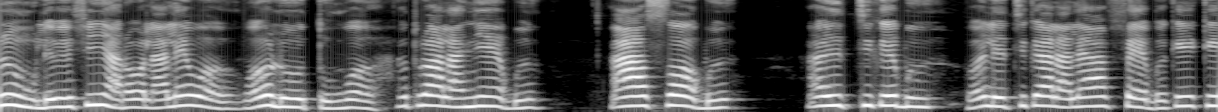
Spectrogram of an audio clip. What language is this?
Akebu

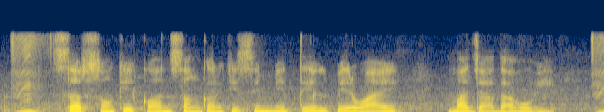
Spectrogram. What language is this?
Chhattisgarhi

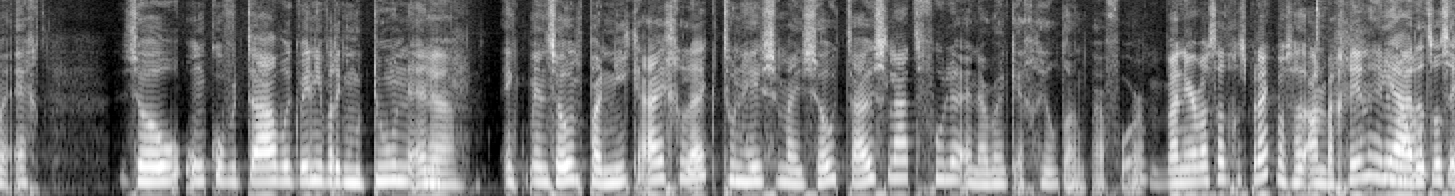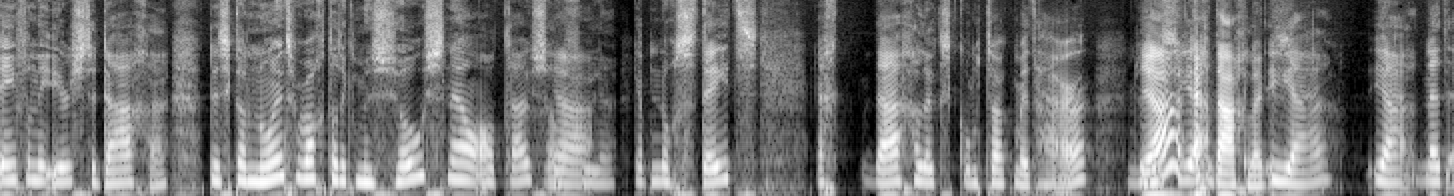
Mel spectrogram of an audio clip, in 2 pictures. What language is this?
Dutch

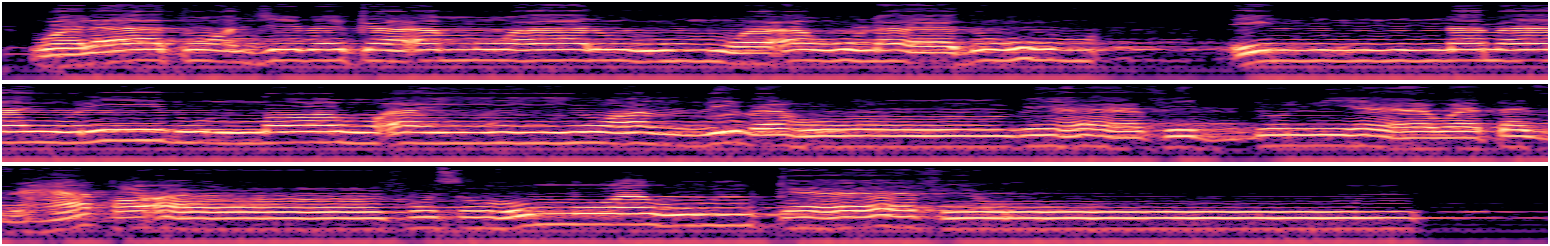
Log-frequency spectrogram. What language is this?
Arabic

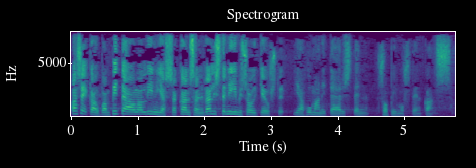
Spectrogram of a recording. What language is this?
Finnish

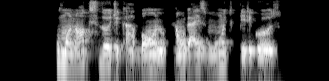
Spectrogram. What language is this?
Portuguese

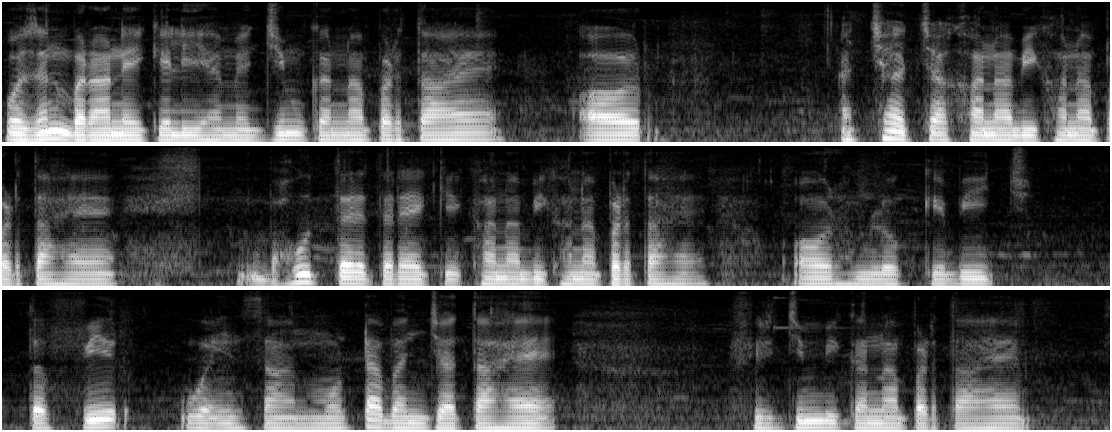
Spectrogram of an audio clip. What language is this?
Urdu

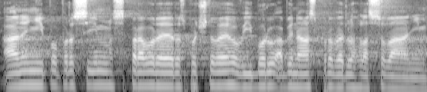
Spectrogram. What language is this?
Czech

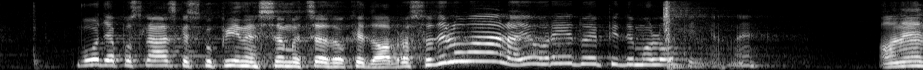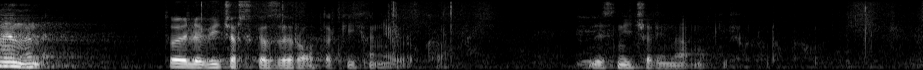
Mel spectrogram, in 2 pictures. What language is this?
Slovenian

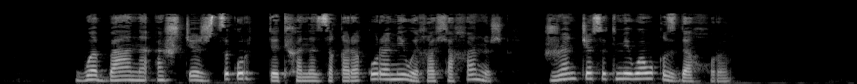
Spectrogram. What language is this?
Kabardian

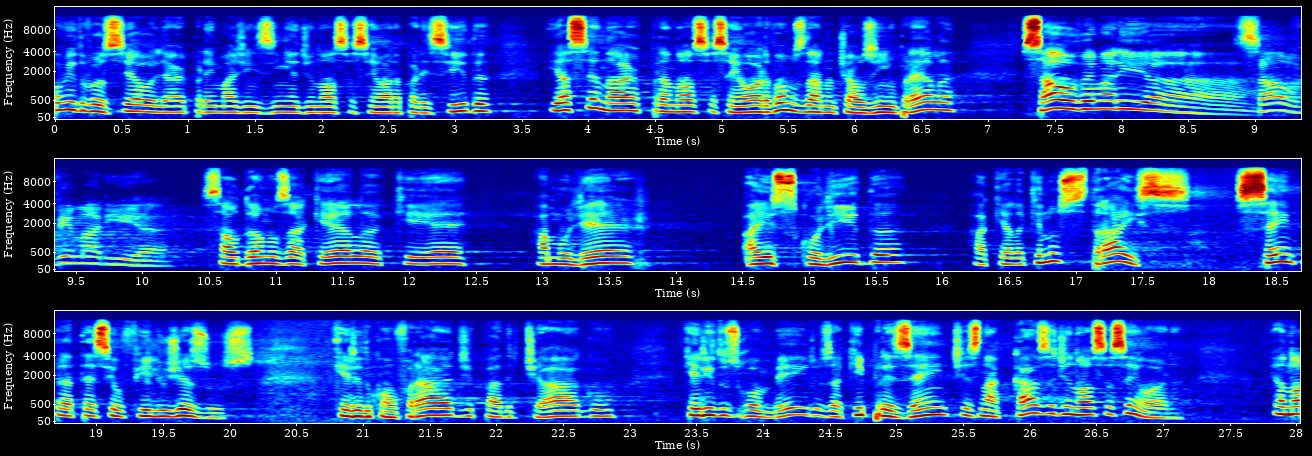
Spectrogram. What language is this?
Portuguese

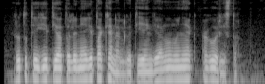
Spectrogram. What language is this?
Kalenjin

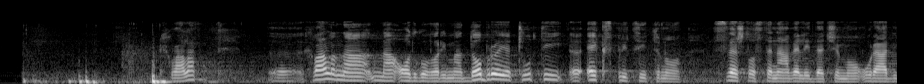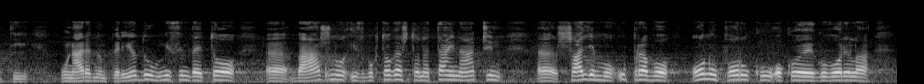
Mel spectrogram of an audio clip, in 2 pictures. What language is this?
Serbian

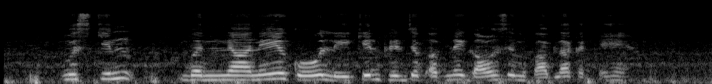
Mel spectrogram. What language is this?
Urdu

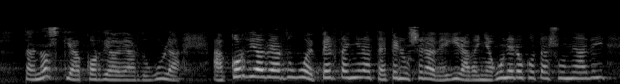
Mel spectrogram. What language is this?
Basque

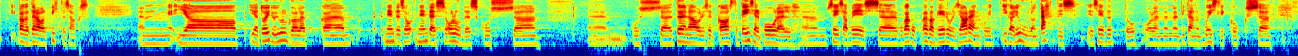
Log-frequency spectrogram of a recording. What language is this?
Estonian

